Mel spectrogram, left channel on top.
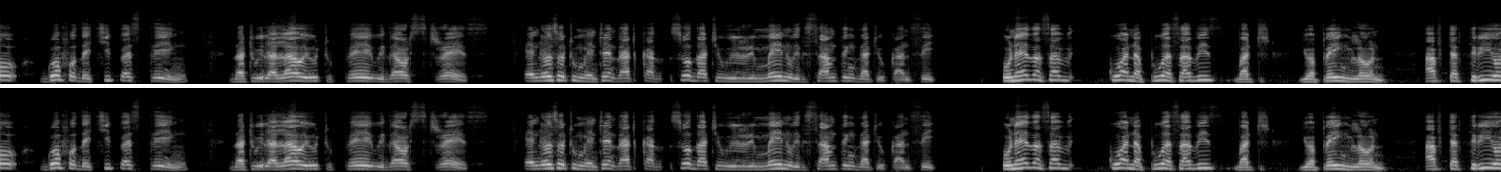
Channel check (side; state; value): both; identical; correlation 1.00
